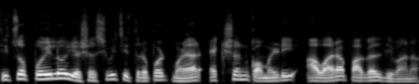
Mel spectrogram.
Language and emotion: Goan Konkani, neutral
